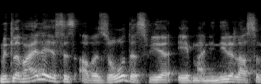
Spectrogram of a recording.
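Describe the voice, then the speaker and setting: With a Bavarian accent, a man talks in a somewhat breathy, medium-pitched voice with lively intonation. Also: very clean recording, silent background. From Upper Bavaria, Germany. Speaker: managing director of a digital company. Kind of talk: podcast interview.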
